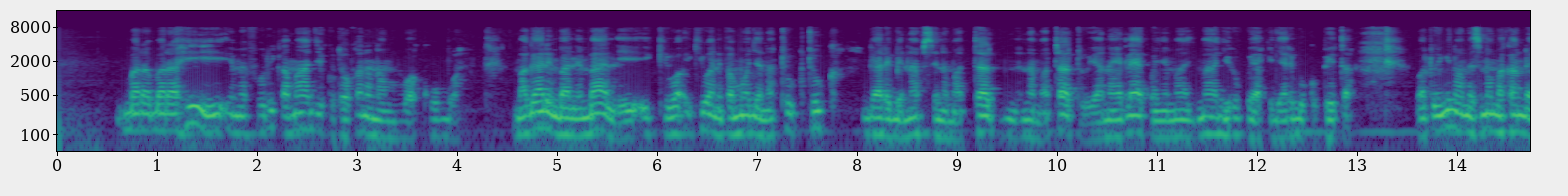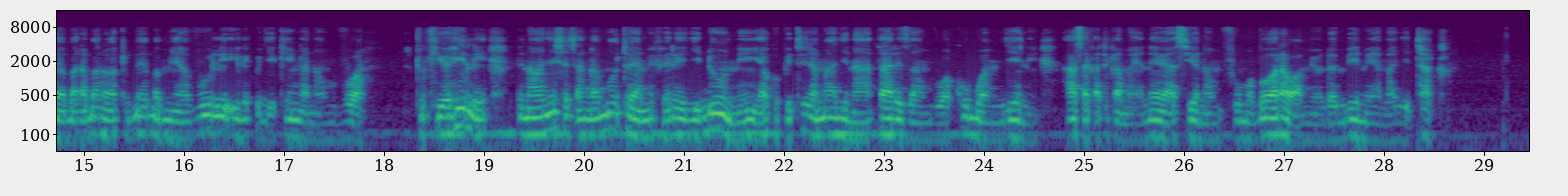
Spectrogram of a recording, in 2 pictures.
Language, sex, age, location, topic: Swahili, male, 25-35, Nakuru, health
